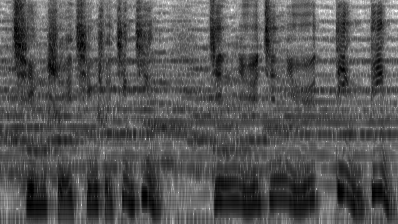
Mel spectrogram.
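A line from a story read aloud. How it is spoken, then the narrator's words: Cheerful, giggling. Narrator (Chinese): 他又笑嘻嘻地对鱼盆说道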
